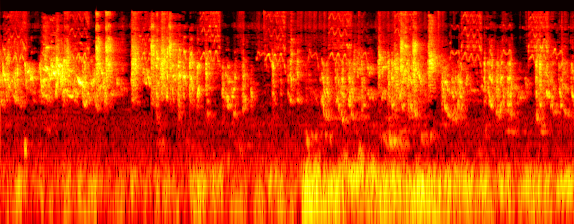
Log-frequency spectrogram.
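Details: Steady harsh chattering and chirping from a bird, with squawky notes repeating roughly three times a second over a low rumbling background.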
